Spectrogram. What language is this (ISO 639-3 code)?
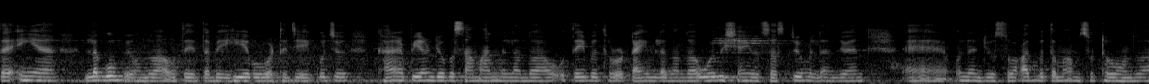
snd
